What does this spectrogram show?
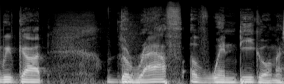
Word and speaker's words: Wendigo: And then we've got the wrath of Wendigo. Am I saying that right? Wendiggo. You can pronounce it one or two ways. It's a Native American word. So, it can be Wendigo or it can be Wendigo.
